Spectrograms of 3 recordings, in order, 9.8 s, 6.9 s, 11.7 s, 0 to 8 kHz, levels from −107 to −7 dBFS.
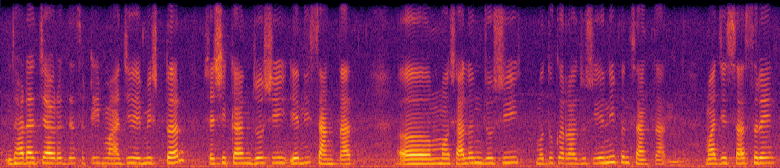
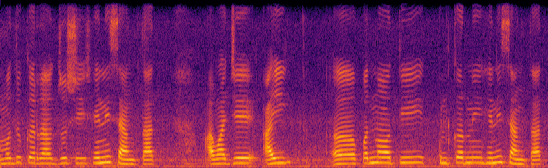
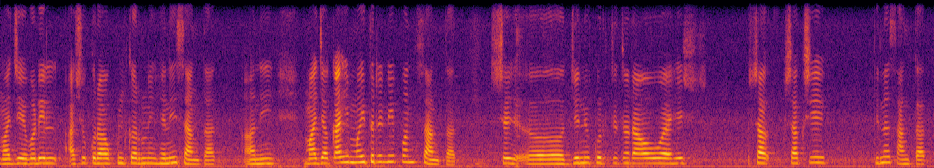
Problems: constant background noise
